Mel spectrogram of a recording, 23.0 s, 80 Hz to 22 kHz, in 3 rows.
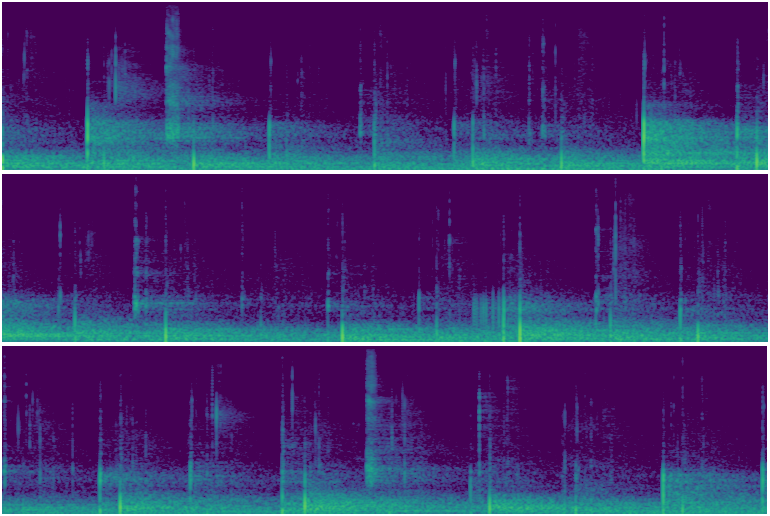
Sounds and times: walking echo, louder and later quieter 0.0 - 22.9

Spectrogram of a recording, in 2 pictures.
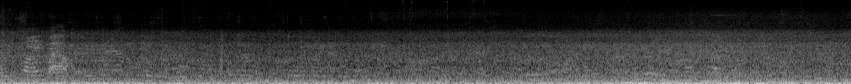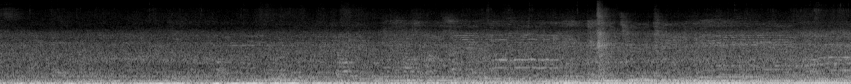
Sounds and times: walking in the street 0.0 - 17.0

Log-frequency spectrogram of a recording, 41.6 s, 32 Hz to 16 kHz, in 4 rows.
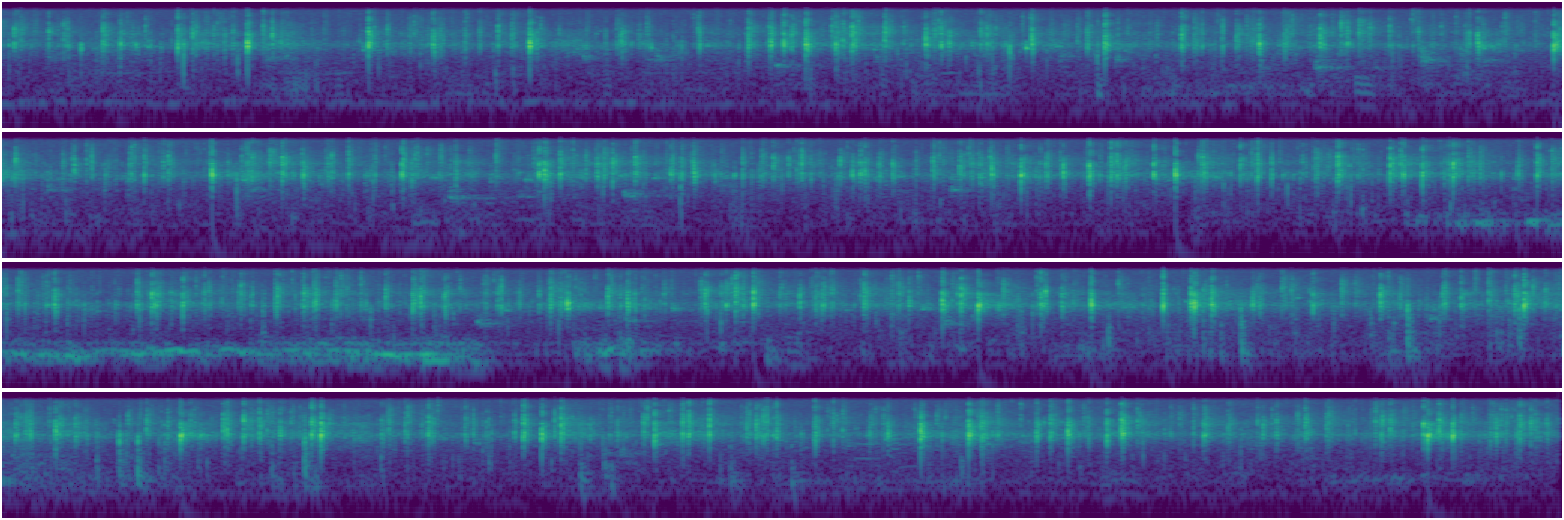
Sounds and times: Alpheidae (pistol shrimp) 0.0 - 41.6

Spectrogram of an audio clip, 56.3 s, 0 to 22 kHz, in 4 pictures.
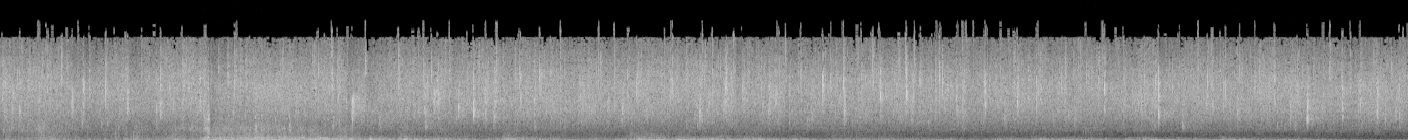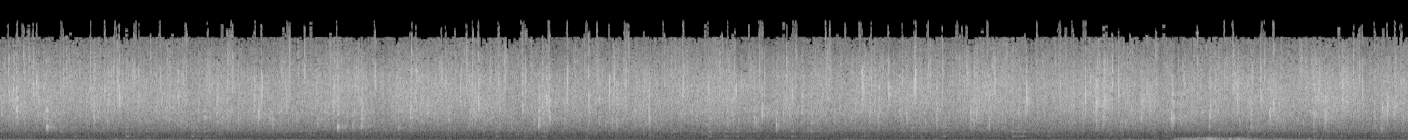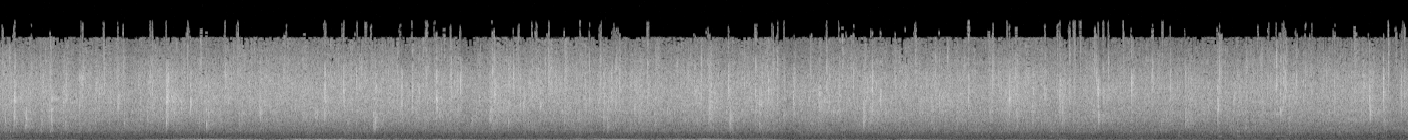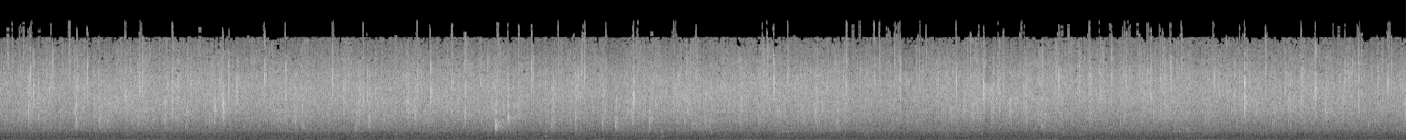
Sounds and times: Thunderstorm 0.0 - 15.9
Thunderstorm 25.4 - 28.1
Thunderstorm 29.5 - 37.6

